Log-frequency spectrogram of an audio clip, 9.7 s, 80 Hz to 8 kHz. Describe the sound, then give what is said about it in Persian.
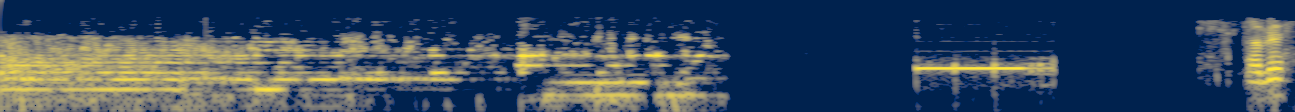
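A voice talks over line noise, then after a pause a single steady telephone tone sounds for about a second, followed by a short burst of voice as a Radio Neda call to the legal office of Ahvaz Municipality District 4 connects. “گوشی خدمتتون تا من ارتباط بدم با دفتر حقوقی.”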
